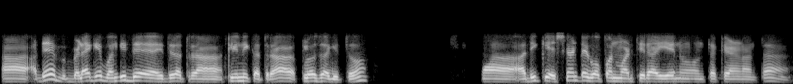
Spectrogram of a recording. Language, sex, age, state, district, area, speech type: Kannada, male, 18-30, Karnataka, Tumkur, urban, conversation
